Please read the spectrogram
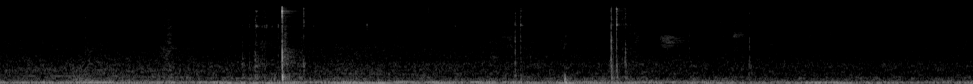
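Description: Metal hardware on a messenger bag, its strap clasp and fittings, clinking and clicking as the bag is handled. There are scattered small ticks, with a sharp clink about three seconds in and another about six seconds in, over a low steady hum.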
